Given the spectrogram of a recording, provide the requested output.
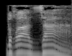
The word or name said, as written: Brazza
